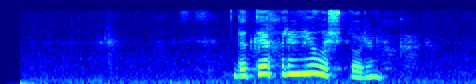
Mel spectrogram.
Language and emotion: Russian, neutral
